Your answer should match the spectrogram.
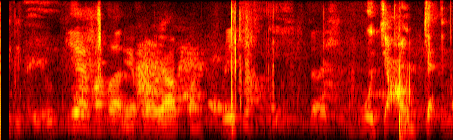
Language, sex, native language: Icelandic, other, Japanese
